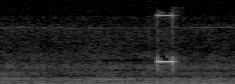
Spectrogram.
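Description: A car stereo gives a short electronic beep as a button is pressed.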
